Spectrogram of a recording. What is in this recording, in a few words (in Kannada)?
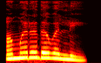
"ಅಮೃತವಲ್ಲಿ", Kannada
